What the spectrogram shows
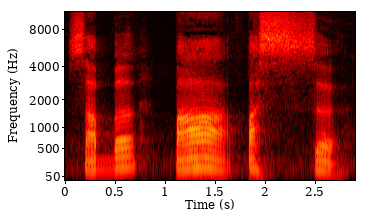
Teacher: Notice there are two S there. So both are audible.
